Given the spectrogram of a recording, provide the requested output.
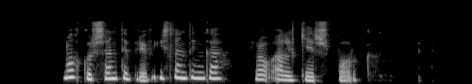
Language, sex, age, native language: Icelandic, female, 20-29, Icelandic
